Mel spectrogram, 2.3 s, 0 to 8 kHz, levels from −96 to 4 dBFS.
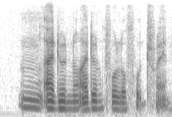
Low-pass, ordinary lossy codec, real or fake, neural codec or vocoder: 7.2 kHz; Opus, 32 kbps; fake; vocoder, 44.1 kHz, 80 mel bands, Vocos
